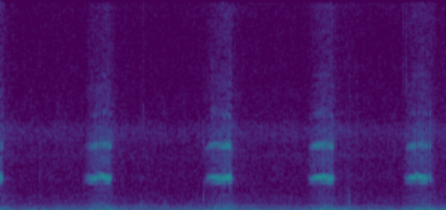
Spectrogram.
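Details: A Warilla imposter cricket, Eurygryllodes warrilla, calling: short, bright, high chirps repeated about once a second, each with a faint higher overtone, over steady background hiss and a low hum.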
